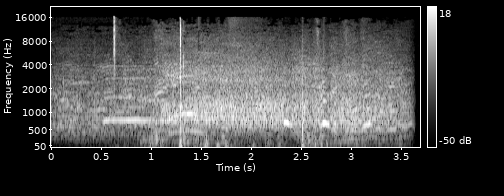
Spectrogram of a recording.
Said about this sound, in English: Oh, the big slap there from The Rock. He did not like Cody Rhodes going after the family, because you're talking to Roman, you're talking to me when you talk about the bloodline and the family.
